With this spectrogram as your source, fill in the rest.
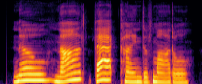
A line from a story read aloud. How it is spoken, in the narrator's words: saying wearily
